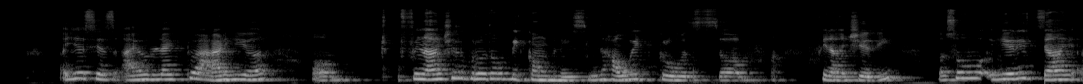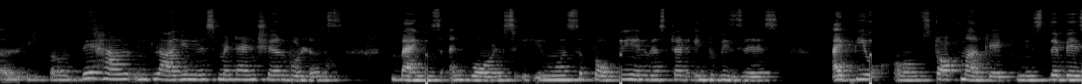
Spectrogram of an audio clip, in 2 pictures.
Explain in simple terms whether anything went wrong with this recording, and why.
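Damaged data in a compressed stream caused four brief glitches, at 10.44 s, 15.07–15.10 s (before "and bonds"), 17.02–17.05 s (after "involves the"), and 19.51–19.54 s. The decoder hit corrupted bytes, lost its place and resynchronised.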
